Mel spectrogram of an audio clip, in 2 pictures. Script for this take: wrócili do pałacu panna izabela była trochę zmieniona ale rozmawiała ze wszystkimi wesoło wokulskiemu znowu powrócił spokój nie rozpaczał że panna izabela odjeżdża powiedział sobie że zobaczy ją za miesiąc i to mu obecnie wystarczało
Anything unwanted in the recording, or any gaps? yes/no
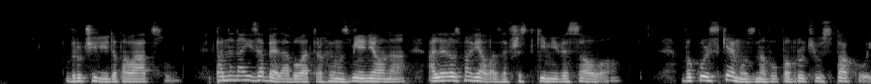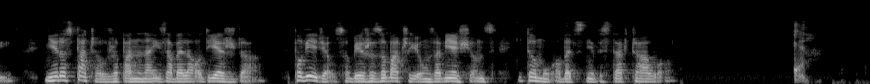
yes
